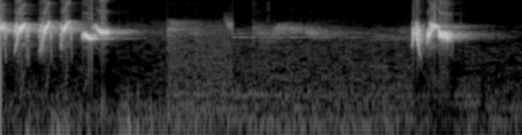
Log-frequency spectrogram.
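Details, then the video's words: Female red-whiskered bulbul making 'ché' calls meant to stir up males: a quick run of four sharp chirps, a slurred note, then silence before a closing cluster of harsh twittering notes. "Chào mào mái ché/chào mào mái ché kích trống/ché kích trống căng lửa nhanh ché"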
